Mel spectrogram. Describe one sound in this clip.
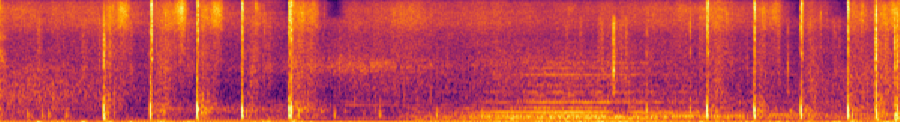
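Footsteps thud quickly on wooden floors and stairs.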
